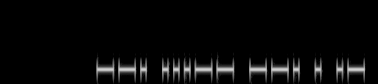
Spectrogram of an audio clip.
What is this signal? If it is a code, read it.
Morse code, heard as a keyed tone, about 22 wpm, 700 Hz. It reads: G3GEA
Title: DXCC-100 Call Signs - 5 Characters - Repeated 3x - 22wpm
